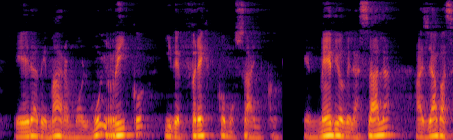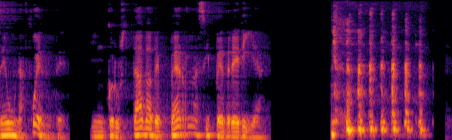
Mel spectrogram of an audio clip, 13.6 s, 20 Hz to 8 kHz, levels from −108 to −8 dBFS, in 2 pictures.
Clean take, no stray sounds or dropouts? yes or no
no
